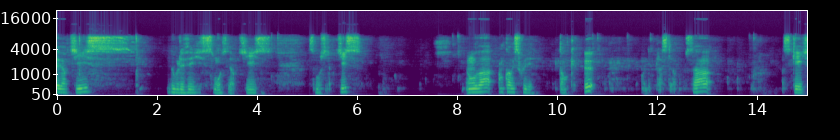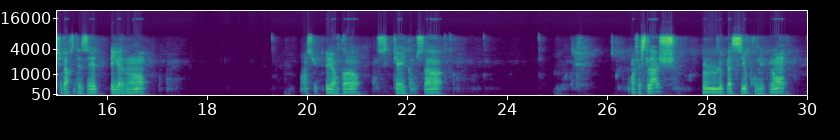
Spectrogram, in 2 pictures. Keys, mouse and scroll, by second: 0.4 ctrl+KP_Add, 1.5 ctrl+KP_Add, 2.3 w, 4.1 w, 5.7 KP_1, 6.4 z, 7.9 right click, 8.1 b, 9.5 e, 11.4 click, 12.3 s, 14.0 s, 15.4-18.4 drag, 23.5-24.9 drag, 24.9 z, 25.2 scroll down 2, 25.4-26.7 middle drag, 26.7 KP_Divide, 27.6 ctrl+scroll down 6, 28.2-29.4 middle drag, 29.4 ctrl+KP_Add.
